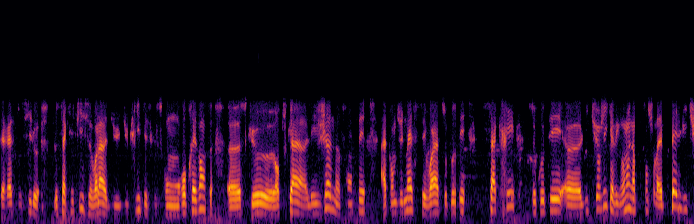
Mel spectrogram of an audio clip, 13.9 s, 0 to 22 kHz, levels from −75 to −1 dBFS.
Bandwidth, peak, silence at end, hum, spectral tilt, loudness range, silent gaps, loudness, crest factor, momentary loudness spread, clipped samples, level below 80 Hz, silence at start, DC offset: 4.5 kHz; -2 dBFS; 0 s; none; -8 dB/octave; 3 LU; none; -22 LUFS; 20 dB; 13 LU; under 0.1%; -60 dBFS; 0 s; under 0.1%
